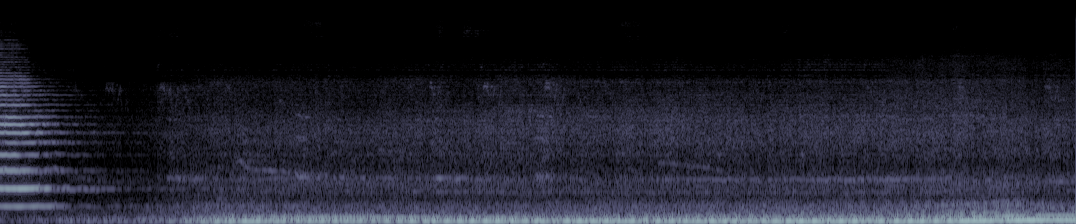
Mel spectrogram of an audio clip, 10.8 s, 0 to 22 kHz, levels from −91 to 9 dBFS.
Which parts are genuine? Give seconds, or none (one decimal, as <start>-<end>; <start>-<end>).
8.9-10.8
